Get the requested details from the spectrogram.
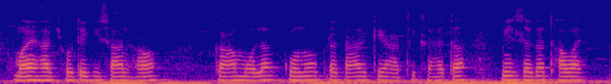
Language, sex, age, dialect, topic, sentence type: Chhattisgarhi, male, 18-24, Western/Budati/Khatahi, agriculture, question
